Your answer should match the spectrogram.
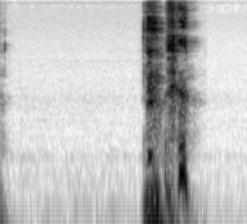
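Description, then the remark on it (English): A short, nervous cough breaks the silence: two quick, throaty bursts, with no talking around it and quiet before and after. “cough. Is that what it said on the subtitles?”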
